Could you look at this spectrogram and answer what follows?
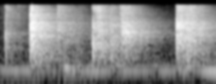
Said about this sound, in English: Because when you clap, what happens? Let's all clap.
